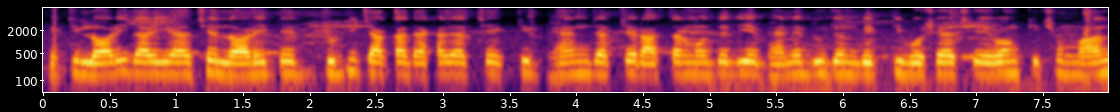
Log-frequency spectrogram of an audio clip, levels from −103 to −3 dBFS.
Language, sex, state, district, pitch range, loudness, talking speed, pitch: Bengali, male, West Bengal, North 24 Parganas, 150-160 Hz, -17 LUFS, 200 wpm, 155 Hz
